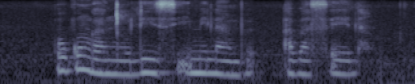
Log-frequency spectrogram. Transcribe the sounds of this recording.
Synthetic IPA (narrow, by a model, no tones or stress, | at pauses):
ok̬ʼuŋɡʱaŋ͡ǀʱolisḭːmilambʱɔ | aɓasɛːla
